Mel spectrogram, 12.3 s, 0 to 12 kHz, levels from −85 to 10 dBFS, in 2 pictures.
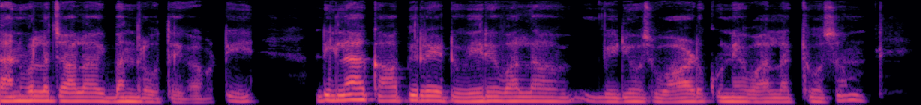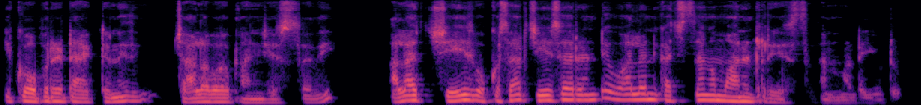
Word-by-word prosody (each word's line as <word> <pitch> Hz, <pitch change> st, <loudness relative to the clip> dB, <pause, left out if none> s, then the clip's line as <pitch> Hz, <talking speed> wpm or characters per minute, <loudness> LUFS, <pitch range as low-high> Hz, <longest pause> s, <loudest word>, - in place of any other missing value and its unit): దానివల్ల 145 Hz, +2 st, +4 dB
చాలా 140 Hz, 0 st, +3 dB
ఇబ్బందులవుతాయి 120 Hz, -5 st, -1 dB
గాబట్టి 110 Hz, +7 st, -9 dB, 0.5 s
అంటే -, -, -1 dB
ఇలా 180 Hz, +2 st, +7 dB, 0.2 s
కాపీరైట్ 150 Hz, -1 st, +1 dB
వేరే 135 Hz, +2 st, +2 dB
వాళ్ళ 135 Hz, 0 st, 0 dB, 0.5 s
వీడియోస్ 125 Hz, 0 st, -1 dB
వాడుకునే 125 Hz, +1 st, 0 dB
వాళ్ళ 120 Hz, +1 st, -2 dB, 0.2 s
కోసం 125 Hz, +7 st, -1 dB, 0.5 s
ఈ -, -, -5 dB
కాపిరైట్ 130 Hz, 0 st, +2 dB
యాక్టనేది 125 Hz, +5 st, -3 dB, 0.3 s
చాలా 115 Hz, +2 st, +1 dB
బాగా 120 Hz, 0 st, -1 dB
పని 100 Hz, -1 st, -5 dB
జేస్తది. 100 Hz, -, -1 dB, 0.5 s
అలా 165 Hz, -, +4 dB, 0.2 s
చేసి 160 Hz, +4 st, +4 dB
ఒకసారి 165 Hz, +6 st, -1 dB
చేశారంటే 175 Hz, +4 st, +2 dB
వాళ్ళని 185 Hz, +1 st, +2 dB
ఖచ్చితంగా 165 Hz, +3 st, +1 dB
మానిటర్ 135 Hz, -3 st, +1 dB
చేస్తదనమాట 90 Hz, -1 st, -11 dB
యూట్యూబ్. -, -, -17 dB
135 Hz, 140 wpm, -27 LUFS, 120-155 Hz, 0.5 s, ఇలా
